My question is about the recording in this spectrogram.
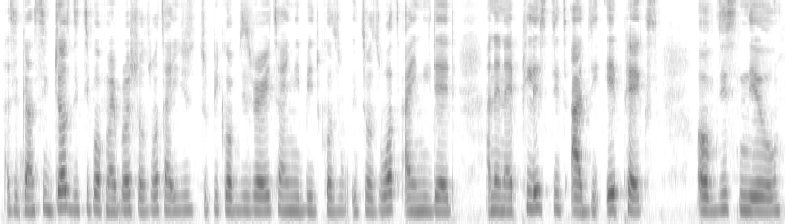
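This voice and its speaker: A young woman from Nigeria narrating a beginner nail tutorial as a voice-over, chatty, with plenty of ums and restarts. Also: mid-range voice. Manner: chatty, repeats herself, many ums and restarts. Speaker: nail tech teaching beginners. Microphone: voice-over recording.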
